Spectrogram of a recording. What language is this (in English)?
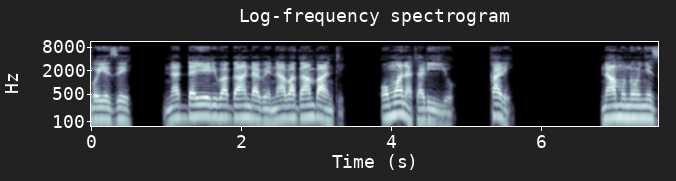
Ganda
